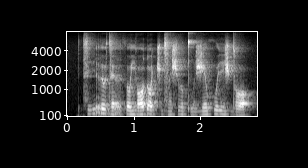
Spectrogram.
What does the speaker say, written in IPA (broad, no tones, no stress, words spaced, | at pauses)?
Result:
t͡si̤r ɯdɛrθo jɔɗɔt͡ʃ d͡za̤ʃðɤkʷʼa̤ ʒexʷ jiʒdɔ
